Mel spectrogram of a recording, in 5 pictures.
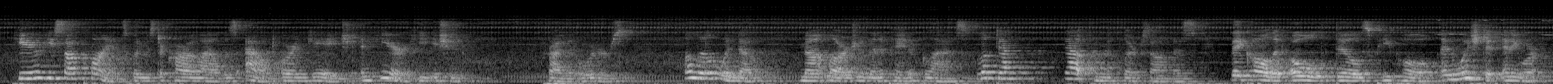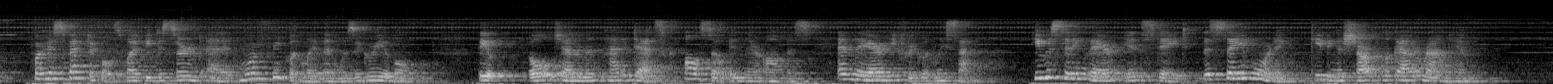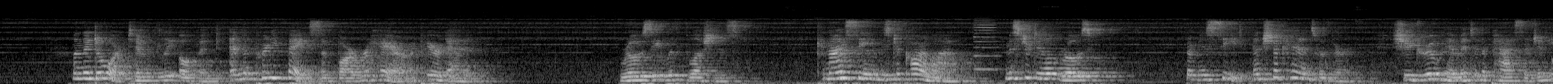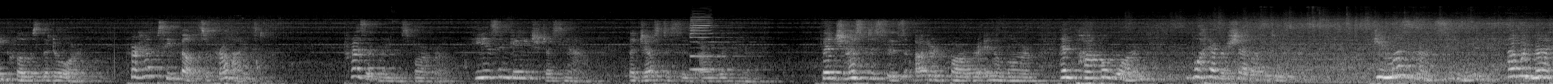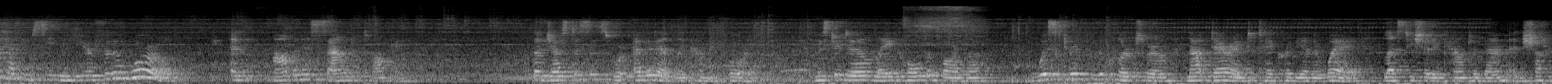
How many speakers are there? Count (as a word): one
